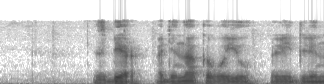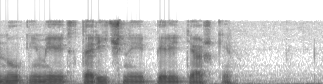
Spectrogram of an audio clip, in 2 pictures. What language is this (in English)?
Russian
